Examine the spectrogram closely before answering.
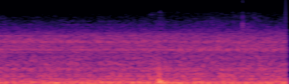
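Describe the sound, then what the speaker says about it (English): Train ride from Krakow toward a Polish border town, an even low rumbling drone inside the carriage with a faint rattle, steady and continuous. "I'm on a train to Shimish."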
